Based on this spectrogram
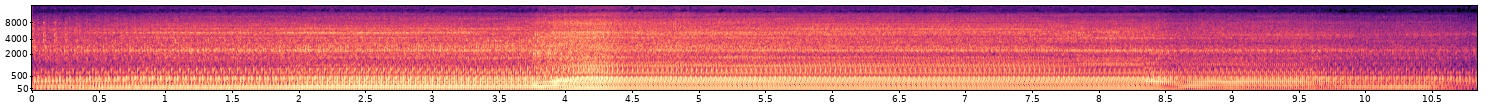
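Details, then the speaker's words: Junk John Deere 430 diesel garden tractor: runs steady, briefly picks up, then sags and labors before stalling as if fuel-starved; owner suspects plugged fuel filter, line restriction or failing lift pump. "Runs good and then it just stalls out. So I think the fuel filter's plugged, or I have a restriction in the line somewhere."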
